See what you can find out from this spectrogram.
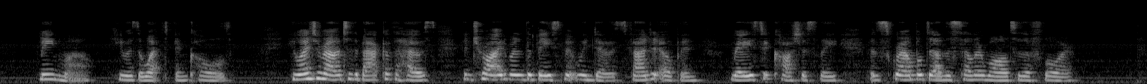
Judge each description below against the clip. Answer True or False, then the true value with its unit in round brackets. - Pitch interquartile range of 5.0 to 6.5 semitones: False (3.0 semitones)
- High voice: True (200 Hz)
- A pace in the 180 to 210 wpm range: True (195 wpm)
